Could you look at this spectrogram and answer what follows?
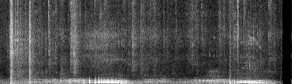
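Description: Pet pigeons coo nearby in two soft, throaty swells, each rising and fading, with a quiet pause between them.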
